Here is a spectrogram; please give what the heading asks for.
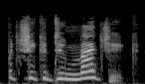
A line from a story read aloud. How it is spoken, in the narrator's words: said Harry impatiently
